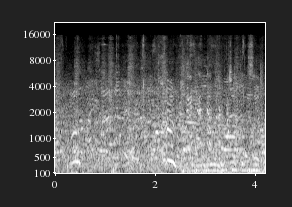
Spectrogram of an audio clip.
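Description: Crowd chatter: many voices talking at once, with a steady low hum joining about three seconds in.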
